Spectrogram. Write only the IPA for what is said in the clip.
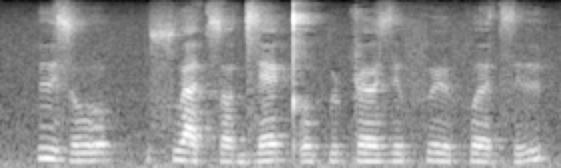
ɨzo | sʷat͡sɔ d͡zɛkʼotʷə ʈœzɨ fø fət͡sɨ

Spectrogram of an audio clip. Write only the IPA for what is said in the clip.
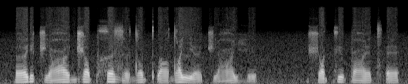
ɜ˨˦ɾʲʊ˦t͡ʃi˨ ʕə˧ d͡ʒɒ˦˨pxə˦ zə˨dɔ˦kʷʼæ˧dˤɪ˦ lʲɜ˨ t͡ʃi˨ʕi˦˨ɦɪ˧ | ʃɒ˧kʲu˦˨p ʕɛ˧t͡sʼɛ˧

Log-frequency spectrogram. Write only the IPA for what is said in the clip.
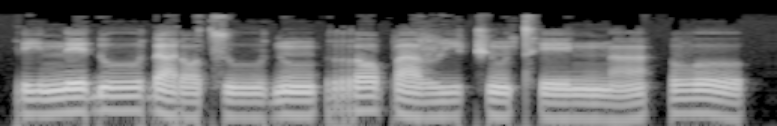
ɾi˨ne˦ ɗuː˦ɗa˨ɾɔ˨t͡suː˨ ɗũ˦ | rɔ˦pa˨vi˨ t͡ʃũ˨tʰeː˨ŋnã˨˦ | βo˦˨

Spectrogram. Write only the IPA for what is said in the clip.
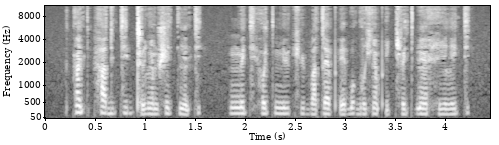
kãtʲpʰadytʲ ibtʼøʎãbʃe tʲãtʲ | ŋøtʲ hotʲ ɲycʰyba tɛpʼeɓo ɡoçãpʼi cʰøtʲ ɗɛ̃ hilitʲ

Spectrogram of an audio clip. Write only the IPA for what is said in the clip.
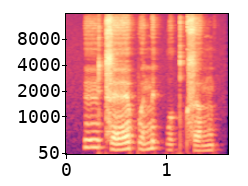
yː˥t͡sɛː˨˥pɵ˨˥n ɪ˧k̚wʊ˨k̚ t͡sɐ˨˧ŋ

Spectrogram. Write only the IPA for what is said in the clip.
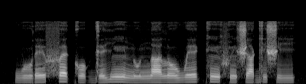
wu˨ɾe˨˦ fɛ˦˨ko˨ ɡe˨˦jĩ˦˨ nu˨na˧lo˧ we˦kĩ˦˨fĩ˨ʃa˨˦ ɡi˦˨ʃi˧

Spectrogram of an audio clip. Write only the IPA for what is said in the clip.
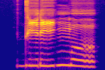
diɾiŋ͡mo

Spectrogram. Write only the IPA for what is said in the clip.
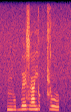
ɲu˨bɛ˦zã˦ jʊ˦ʔ t͡ɕo˦˨ʊ̯

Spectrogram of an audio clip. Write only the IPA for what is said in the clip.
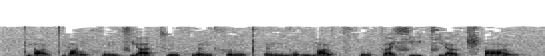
t̪jɑ̰˨˩ʊ̯t̪jɑ˧˥ŋxʊ˧˥ŋ ɕjä˧˥ t͡su˥xwə˥n xɤ˥˧ŋt̪ʰə˥˩nn̪jo˩ʊ̯ n̪jɑ˥˩ʊ̯t͡sʰɹ̩˧˥ t̪ä˥˩ɕi˧˥ t͡ɕjä˥˧ʈ͡ʂʰɑ˥˩ʊ̯

